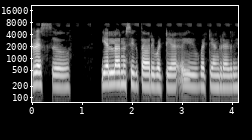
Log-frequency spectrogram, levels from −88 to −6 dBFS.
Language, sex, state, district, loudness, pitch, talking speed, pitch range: Kannada, female, Karnataka, Bijapur, -19 LUFS, 195 Hz, 115 wpm, 190-215 Hz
